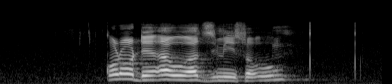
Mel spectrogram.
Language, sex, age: Venda, male, 33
